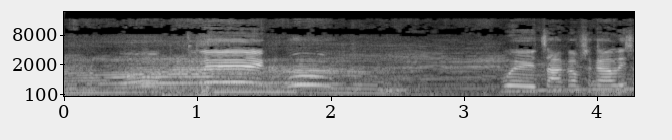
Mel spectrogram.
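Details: Giant cattle stepping down from a truck in the morning; a sustained low, steady moo holds for about two seconds, then wavering calls rise and fall, with human voices breaking in at the end.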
